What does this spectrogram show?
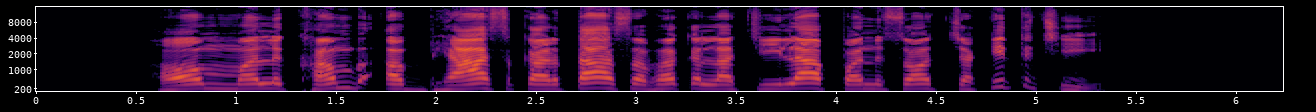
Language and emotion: Maithili, surprised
